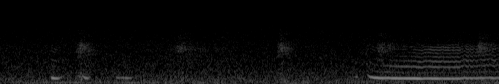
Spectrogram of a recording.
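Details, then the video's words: Sleeping cat named Frici gives a short squeak, then a drawn-out, whistle-like snore that holds a low even pitch with rich buzzy overtones for over a second, against a quiet room. "Frici cica horkol :D Cat snoring by Frici :-D"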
